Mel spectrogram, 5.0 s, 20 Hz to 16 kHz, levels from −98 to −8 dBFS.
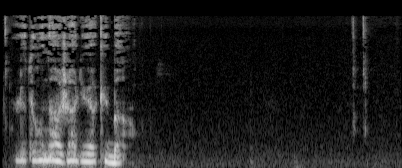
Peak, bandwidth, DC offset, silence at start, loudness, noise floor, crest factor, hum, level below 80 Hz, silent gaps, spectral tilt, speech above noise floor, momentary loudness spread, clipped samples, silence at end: -12 dBFS; 11.5 kHz; under 0.1%; 0.2 s; -26 LUFS; -70 dBFS; 20 dB; none; -62 dBFS; none; -5.5 dB/octave; 45 dB; 23 LU; under 0.1%; 0.45 s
